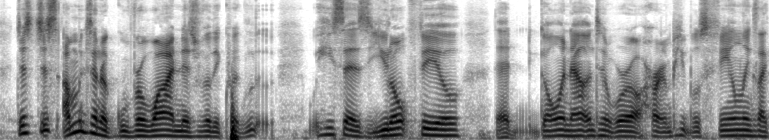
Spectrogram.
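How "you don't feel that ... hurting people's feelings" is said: ordinary delivery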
